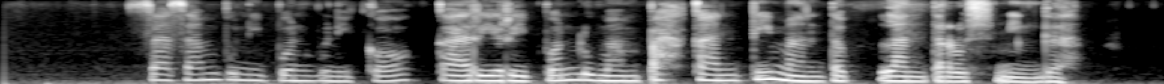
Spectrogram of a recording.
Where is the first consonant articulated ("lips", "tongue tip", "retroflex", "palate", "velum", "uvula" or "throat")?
tongue tip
